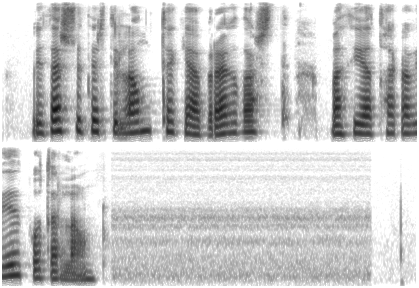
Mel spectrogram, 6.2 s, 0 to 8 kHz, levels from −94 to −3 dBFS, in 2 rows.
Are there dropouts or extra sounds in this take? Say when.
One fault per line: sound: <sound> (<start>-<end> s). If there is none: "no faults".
no faults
